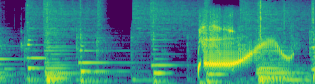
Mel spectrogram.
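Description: Upbeat background music of short plucked notes, a little over two a second. About three quarters of the way through, a cartoon sliding-whistle sound effect rises steeply and then falls.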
